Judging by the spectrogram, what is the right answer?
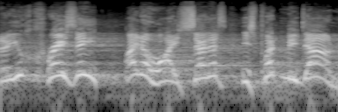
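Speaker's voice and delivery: high, loud incredulous yell; comic exasperated shout; exasperated outburst. Retold or imitated. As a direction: blow up at the absurd advice.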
